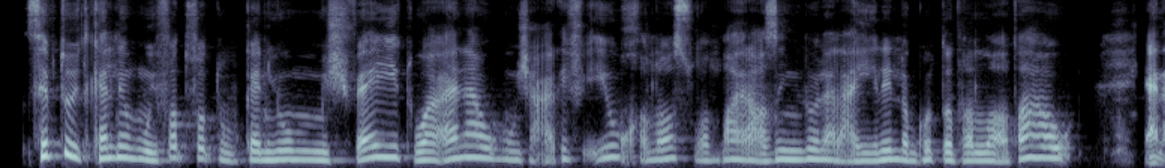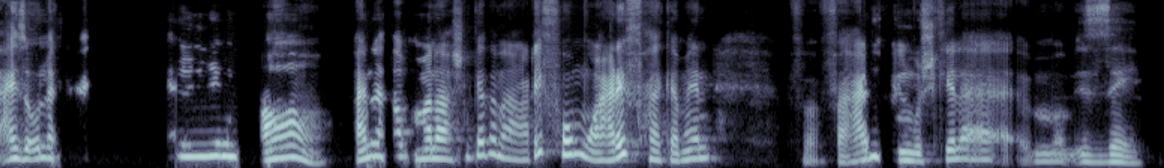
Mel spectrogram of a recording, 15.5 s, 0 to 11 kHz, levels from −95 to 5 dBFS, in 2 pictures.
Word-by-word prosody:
سِبته 250 +2 +2
يتكلّم 205 -1 -1
ويفضفض 200 +4 -5
وكان 165 +2 -3
يوم 175 +1 -1
مش 160 0 -3
فايت، 220 +1 -1
وأنا 190 +7 0
ومش 185 -6 -5
عارف 190 -2 -9
إيه 210 - -8
وخلاص 195 -3 -4
والله 175 +4 -5
العظيم 175 +3 -2
لولا 180 -2 -2
العيلين 160 +3 -2
لكنت 170 +1 -4
طلّقتها، 160 +8 -1
و 205 0 -2 0.5
يعني - - +2
عايز 195 -1 +5
أقول 195 +3 +1
لَك 205 - 0 0.7
اتكلّم 235 +1 +4 0.2
آه 185 - +5 0.2
أنا 235 +7 +6
طَب 235 - 0
ما 190 - +6
أنا 195 - +7
عشان 190 +5 -3
كده 260 +2 +2
أنا 215 -7 0
عارفهم 275 - +2
وعارفها 250 - +6
كمان 175 +6 -1 0.5
ف - - -18
فعارف 235 - +1
المشكلة 180 +5 0 0.3
م 145 0 -9
إزاي، 130 -4 -3
185 Hz, 155 wpm, -24 LUFS, 165-215 Hz, 0.7 s, أنا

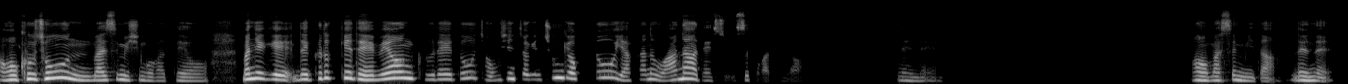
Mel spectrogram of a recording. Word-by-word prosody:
어 210 +2 +3
그거 250 +3 +4
좋은 260 -7 +4
말씀이신 200 0 -4
것 175 - -12
같아요. 165 -1 -14 0.3
만약에 235 -5 +4
네 230 +3 0
그렇게 285 +4 +1
되면 255 +5 +4
그래도 235 +5 -7
정신적인 225 +1 -8
충격도 300 0 -2
약간은 225 +5 -8
완화될 205 0 -1
수 175 - -12
있을 200 - -11
것 - - -39
같아요. - - -29 0.9
네네. 170 -2 -18 2.5
어 190 -1 -1
맞습니다. 185 -4 -7
네네. 180 -3 -4
215 Hz, 240 characters per minute, -22 LUFS, 185-260 Hz, 2.5 s, 그거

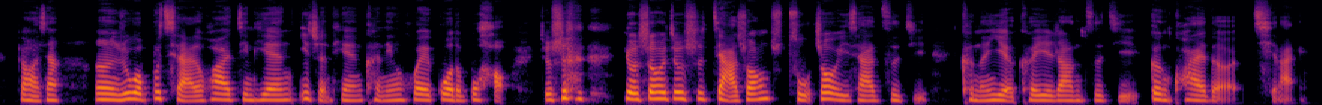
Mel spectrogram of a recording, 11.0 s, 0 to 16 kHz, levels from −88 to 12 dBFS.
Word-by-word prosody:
就 190 - 0
好 175 - +2
像， 180 +3 -1 0.3
嗯， 205 -2 +4
如 215 - +5
果 220 - +7
不 205 +4 0
起 235 - -3
来 155 - +2
的 165 - -1
话， 200 +3 +2
今 195 0 -4
天 190 +1 0
一 230 - -1
整 225 - -4
天 175 -1 -5
肯 185 -1 -8
定 180 +3 -4
会 190 0 +3
过 190 +1 +3
得 175 - 0
不 180 +4 -3
好， 185 - -4 0.2
就 195 - -1
是 220 - +4 0.5
有 220 -3 +7
时 210 - +3
候 230 0 +8
就 230 +1 +5
是 220 -1 -2
假 165 -5 +3
装 205 +6 +3
诅 230 -6 -5
咒 220 -1 +3
一 175 - -2
下 170 -1 -2
自 170 +2 -7
己， 180 - -16 0.2
可 200 - -5
能 170 0 -3
也 185 -4 +2
可 185 - -4
以 180 - 0
让 170 -1 -1
自 175 +1 -9
己 165 - -12
更 205 -3 +2
快 180 -2 -2
地 320 - -7
起 - - -8
来。 - - -9
190 Hz, 280 characters per minute, -21 LUFS, 175-210 Hz, 0.5 s, 候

